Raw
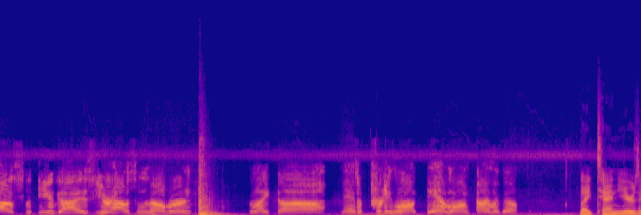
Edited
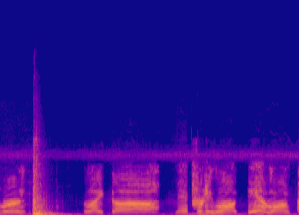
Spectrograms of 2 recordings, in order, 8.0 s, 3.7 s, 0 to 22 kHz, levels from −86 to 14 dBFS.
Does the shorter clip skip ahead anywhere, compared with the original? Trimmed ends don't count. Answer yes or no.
yes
